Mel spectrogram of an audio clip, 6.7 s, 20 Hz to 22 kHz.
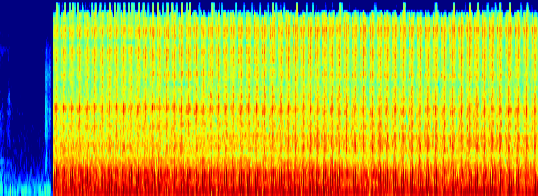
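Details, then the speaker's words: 2009 Polaris Sportsman 800 ATV, sat about six months, fuel pump had failed, throttle applied: uneven, stumbling beat with ragged pulses and smoke; rough running, fuel injection needs cleaning, more than the pump at fault. "so yeah that's about how she's running folks so uh yeah i'm gonna have to gonna have to do a little more than just uh replace the fuel pump"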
